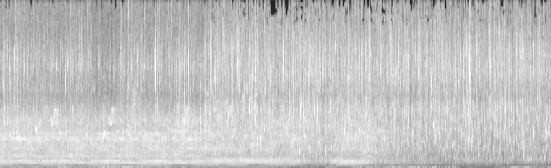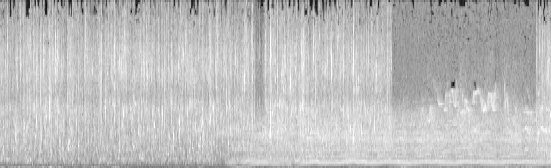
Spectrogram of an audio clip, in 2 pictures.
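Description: Stream water trickling and pouring over stones, with a sustained wavering tone over it. The tone dips and glides away about six seconds in and slides back in around sixteen seconds.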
